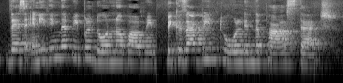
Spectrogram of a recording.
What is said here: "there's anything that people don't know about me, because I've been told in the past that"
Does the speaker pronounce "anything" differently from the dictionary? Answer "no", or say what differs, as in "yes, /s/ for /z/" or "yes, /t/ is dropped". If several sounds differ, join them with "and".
yes, /t/ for /θ/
